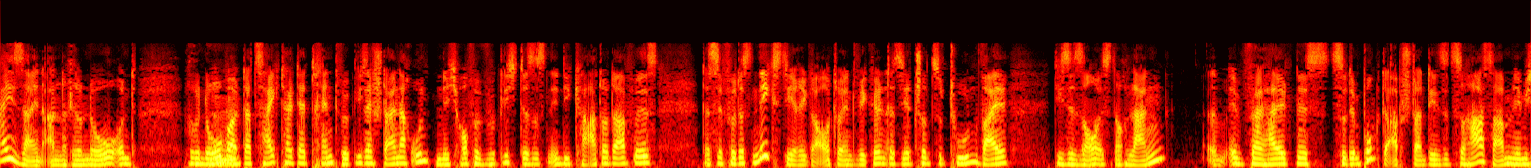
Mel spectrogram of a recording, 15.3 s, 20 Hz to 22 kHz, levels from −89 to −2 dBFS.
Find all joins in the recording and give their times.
3.6 s, 8.8 s

